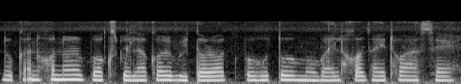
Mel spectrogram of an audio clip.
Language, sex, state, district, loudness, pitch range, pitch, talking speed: Assamese, female, Assam, Sonitpur, -13 LUFS, 190-205 Hz, 195 Hz, 115 wpm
